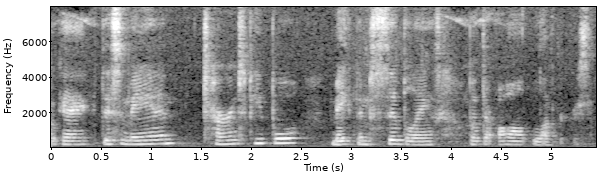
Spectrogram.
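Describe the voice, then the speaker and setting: A woman whispers in a somewhat breathy voice. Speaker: booktuber vlogger. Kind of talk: casual vlog chat. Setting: at work. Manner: whispering.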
